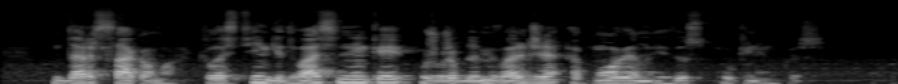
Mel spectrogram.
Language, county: Lithuanian, Šiauliai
